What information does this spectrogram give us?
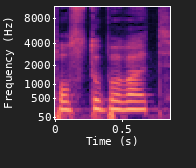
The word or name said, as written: postupovať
